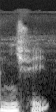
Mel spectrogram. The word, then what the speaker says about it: nife: On a joué Nife, N-I-F-E, Vous aurez la définition tout à l'heure, ça se prononce bien comme ça, Nifé.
